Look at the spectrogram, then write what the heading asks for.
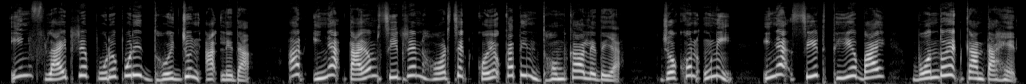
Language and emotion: Santali, angry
